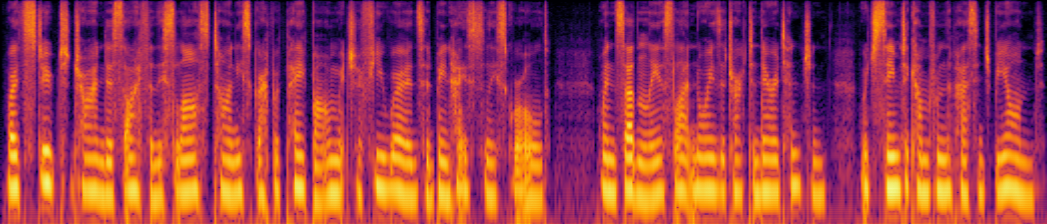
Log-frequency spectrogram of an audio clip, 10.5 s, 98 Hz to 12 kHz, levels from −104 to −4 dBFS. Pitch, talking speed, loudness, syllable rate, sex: 195 Hz, 210 wpm, -18 LUFS, 5.8 syllables/s, female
